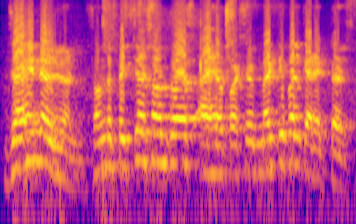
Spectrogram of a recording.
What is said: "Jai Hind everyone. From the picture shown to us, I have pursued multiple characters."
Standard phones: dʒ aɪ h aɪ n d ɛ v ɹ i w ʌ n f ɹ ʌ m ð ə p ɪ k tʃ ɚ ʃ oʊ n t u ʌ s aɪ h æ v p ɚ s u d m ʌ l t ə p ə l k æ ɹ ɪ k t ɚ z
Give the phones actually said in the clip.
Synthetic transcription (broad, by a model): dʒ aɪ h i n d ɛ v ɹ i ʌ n f ɹ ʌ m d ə p ɪ k tʃ ɚ s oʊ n t u ʌ s aɪ h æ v p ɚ s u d m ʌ l t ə p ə l k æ ɹ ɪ k t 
